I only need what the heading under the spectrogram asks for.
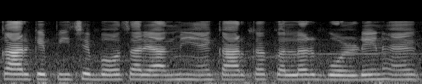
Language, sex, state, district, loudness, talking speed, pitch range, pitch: Hindi, female, Uttar Pradesh, Shamli, -21 LUFS, 170 wpm, 225-235 Hz, 230 Hz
